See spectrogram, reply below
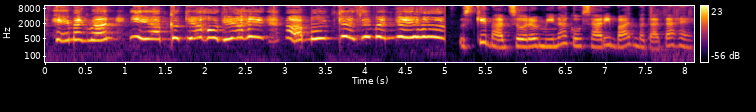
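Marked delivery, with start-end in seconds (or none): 0.0-5.0 high, loud, distressed wife's voice; shocked wife. Acted. Wife learns her husband became a ghost, high shocked wail. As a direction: exclaim in high-pitched dismay, dragging the last question.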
